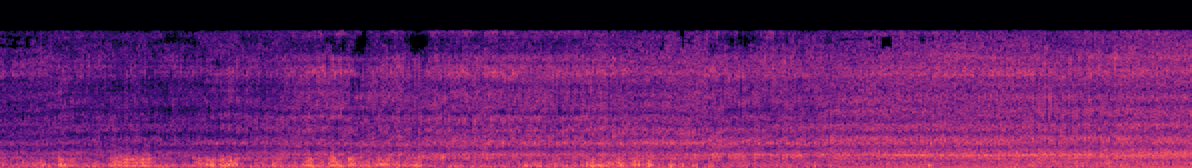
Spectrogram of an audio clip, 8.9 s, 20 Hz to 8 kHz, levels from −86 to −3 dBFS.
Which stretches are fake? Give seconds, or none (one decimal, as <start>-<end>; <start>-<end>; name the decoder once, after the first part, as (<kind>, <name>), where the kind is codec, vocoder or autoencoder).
0.4-4.7 (vocoder, HiFi-GAN); 5.3-6.3; 7.7-8.4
